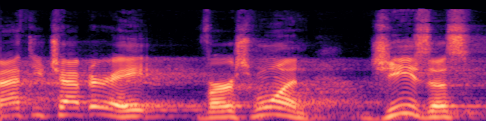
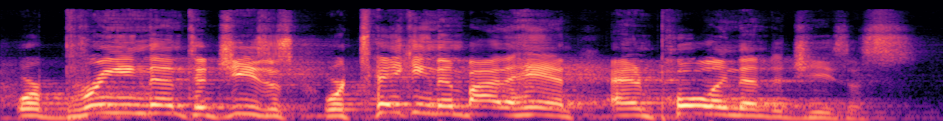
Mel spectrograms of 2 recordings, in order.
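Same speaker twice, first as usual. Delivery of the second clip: raised, rousing preacher's build; preaching at full force; 6 semitones higher than usual. Real, not acted. Preacher urging students to bring people to Jesus, rousing. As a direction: drive it home to the congregation, rising.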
